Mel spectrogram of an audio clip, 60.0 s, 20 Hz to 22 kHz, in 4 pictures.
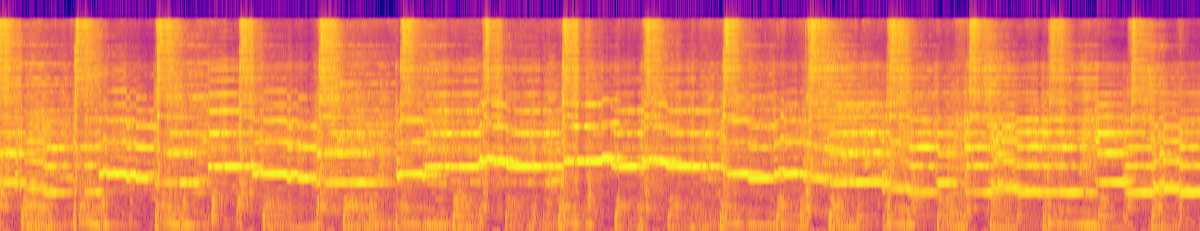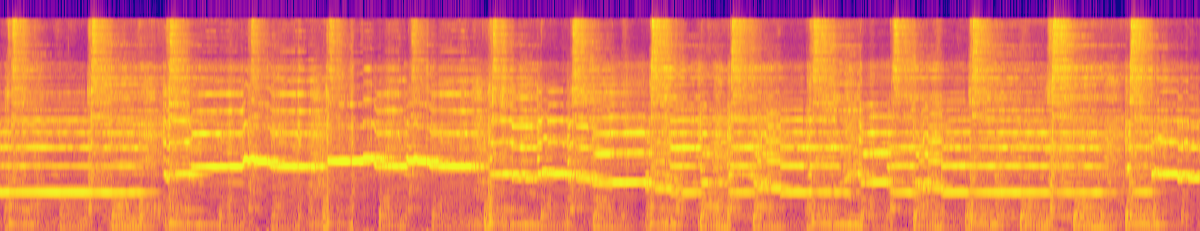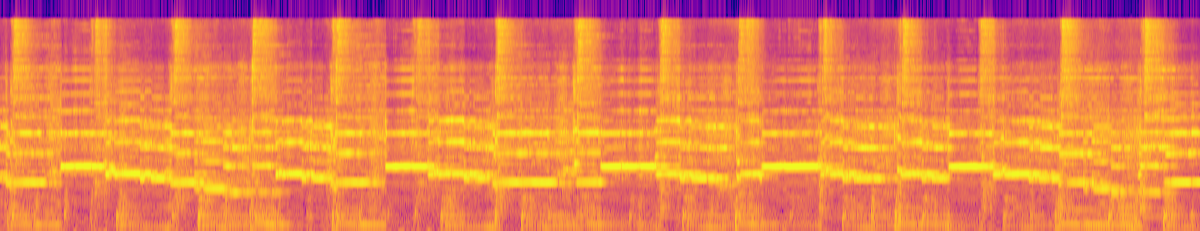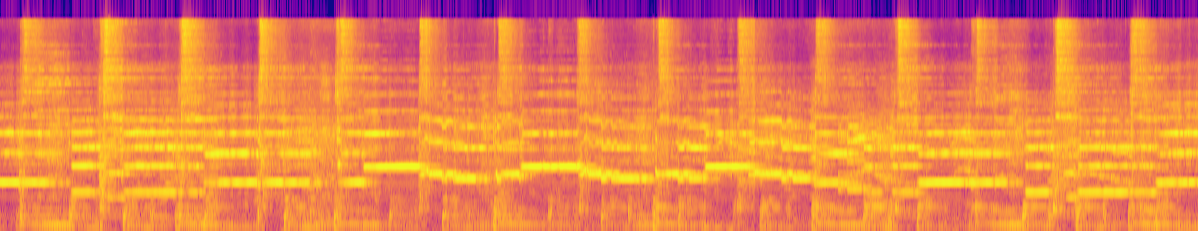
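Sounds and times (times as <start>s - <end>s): flute melody: 0.0s - 59.9s
steady drum beat: 0.0s - 59.9s.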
